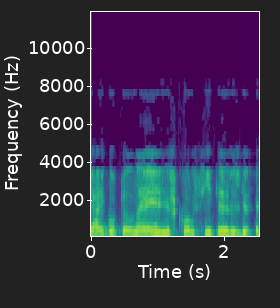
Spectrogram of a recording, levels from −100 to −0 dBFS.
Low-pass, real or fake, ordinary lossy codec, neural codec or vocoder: 10.8 kHz; fake; MP3, 32 kbps; vocoder, 44.1 kHz, 128 mel bands every 256 samples, BigVGAN v2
